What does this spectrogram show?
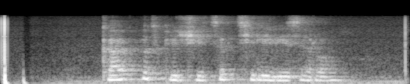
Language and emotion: Russian, neutral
